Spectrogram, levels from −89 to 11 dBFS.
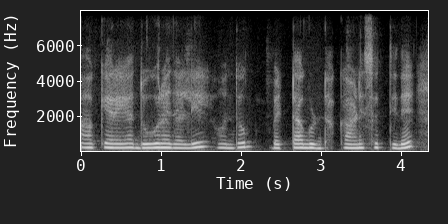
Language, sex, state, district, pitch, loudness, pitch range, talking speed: Kannada, female, Karnataka, Bangalore, 220 Hz, -14 LUFS, 215-230 Hz, 85 wpm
